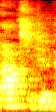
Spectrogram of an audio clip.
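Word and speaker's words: Oxzgen: Oxygen, not the oxygen that we breathe, but it's oxygen, and it's spelled O-X-Z-G-E-N.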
